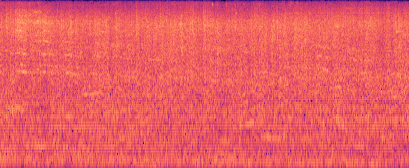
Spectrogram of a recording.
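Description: Riders scream on a fairground ride.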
